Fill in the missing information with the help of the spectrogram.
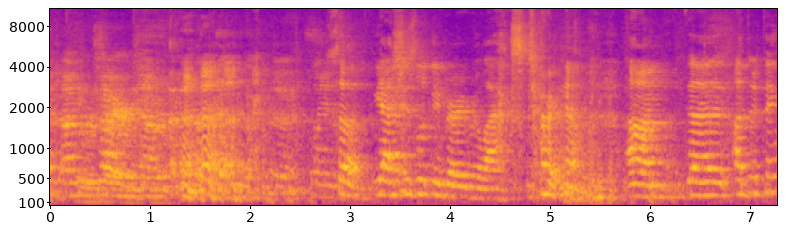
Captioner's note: laughs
